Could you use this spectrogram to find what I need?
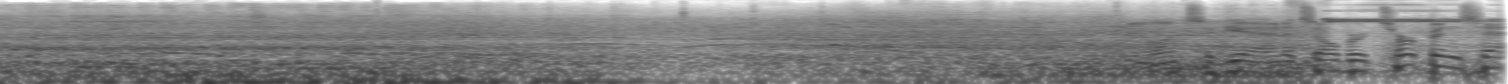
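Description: A large crowd roars and cheers in a big echoing stadium.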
